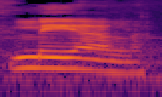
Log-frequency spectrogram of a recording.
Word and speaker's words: Leel: Except that's not how you pronounce it, though. Yeah, How's it? Leel. Thank you. Leel. That's what I said. I just rolled my tongue.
